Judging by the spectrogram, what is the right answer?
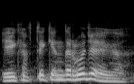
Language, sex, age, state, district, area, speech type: Urdu, male, 18-30, Uttar Pradesh, Saharanpur, urban, spontaneous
